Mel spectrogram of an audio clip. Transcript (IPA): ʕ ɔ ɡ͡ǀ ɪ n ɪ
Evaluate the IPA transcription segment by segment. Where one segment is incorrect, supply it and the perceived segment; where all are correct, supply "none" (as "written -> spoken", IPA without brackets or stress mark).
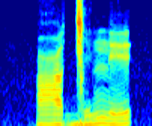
none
